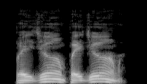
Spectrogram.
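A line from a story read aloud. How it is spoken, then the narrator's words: Old grouch grumbling. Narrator (Russian): проворчал старый брюзга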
